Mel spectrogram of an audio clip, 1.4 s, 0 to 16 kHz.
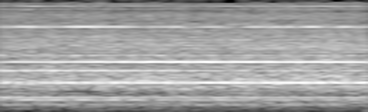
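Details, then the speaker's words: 351 Cleveland engine oiling system test rig with a lifter removed to simulate an extreme leak between oil pump and pressure gauge: the drill-driven pump spins freely with a high, steady whir, and the pressure gauge doesn't move. "We got nothing on the pressure gauge. It's not even moving the gauge. And you can hear how much faster my drill is going."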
